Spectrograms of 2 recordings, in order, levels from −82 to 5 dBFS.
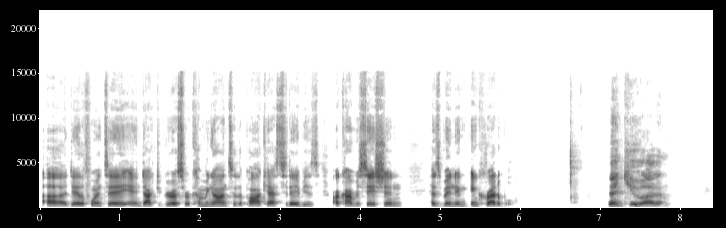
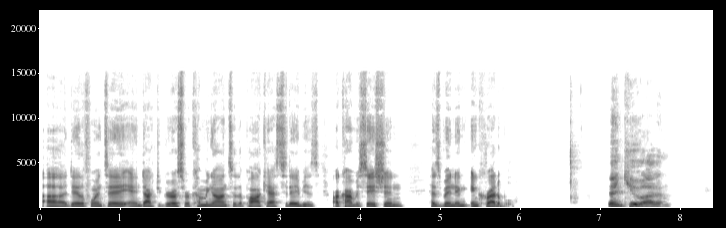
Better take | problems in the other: second | thin; very; fading below 500 Hz

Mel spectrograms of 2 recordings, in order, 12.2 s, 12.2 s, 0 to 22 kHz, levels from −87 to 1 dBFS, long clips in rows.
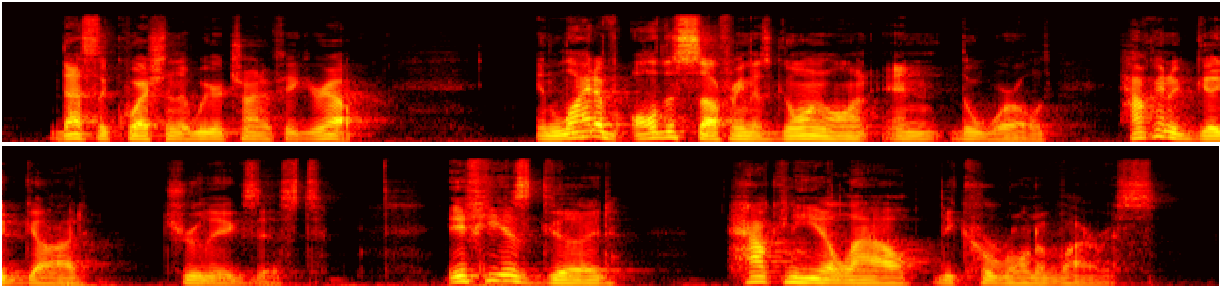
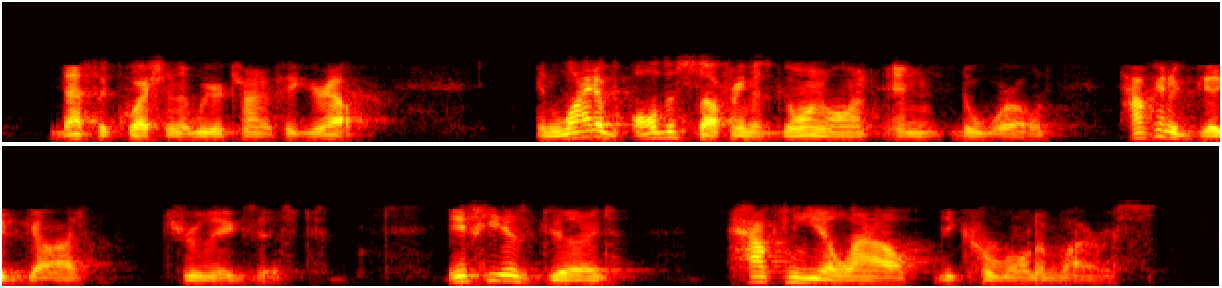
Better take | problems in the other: first | phone-call audio; poor line

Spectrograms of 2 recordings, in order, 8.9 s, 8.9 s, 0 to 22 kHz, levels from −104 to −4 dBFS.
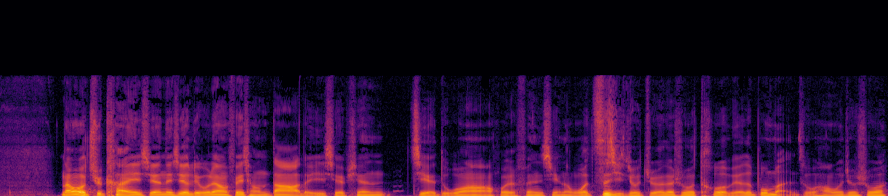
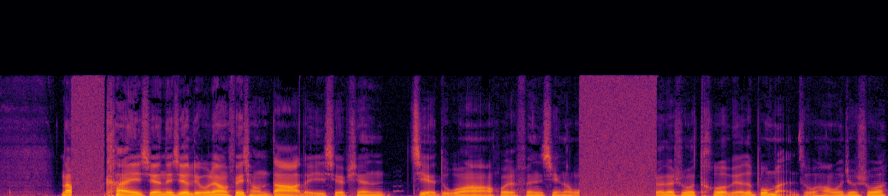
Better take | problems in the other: first | audio cutting out; filled with static; at 0.5 s and at 6 s for 1 s

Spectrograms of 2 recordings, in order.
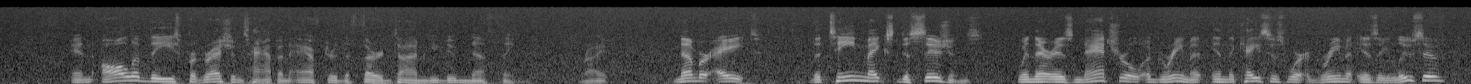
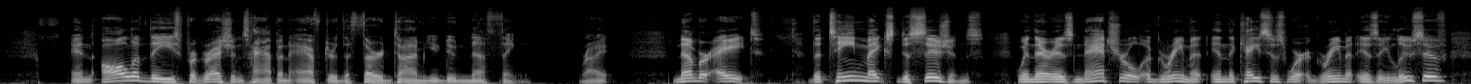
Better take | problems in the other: second | hiss; loud; throughout; 8 dB below the speech

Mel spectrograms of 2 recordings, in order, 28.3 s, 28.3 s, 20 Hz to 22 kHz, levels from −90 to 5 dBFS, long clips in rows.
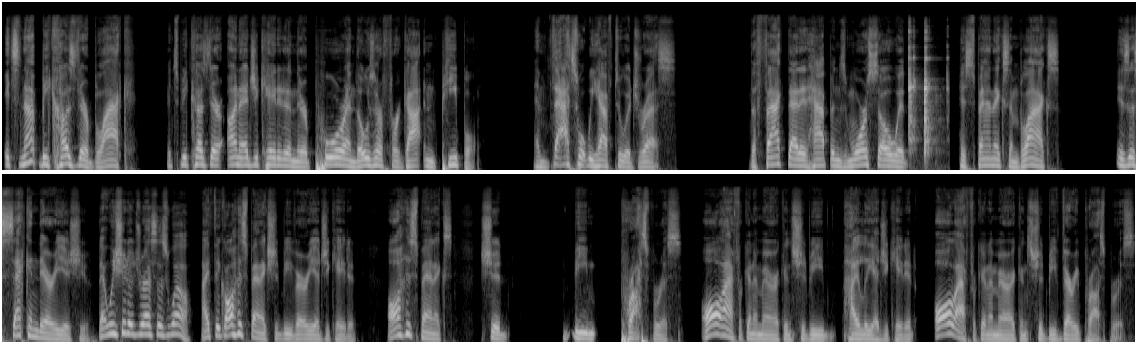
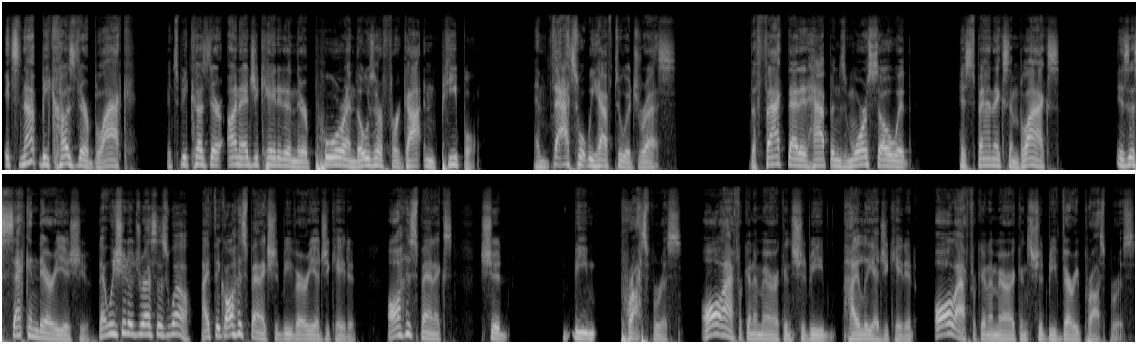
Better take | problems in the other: second | clattering dishes; loud; at 11 s; peak 5 dB above the speech

